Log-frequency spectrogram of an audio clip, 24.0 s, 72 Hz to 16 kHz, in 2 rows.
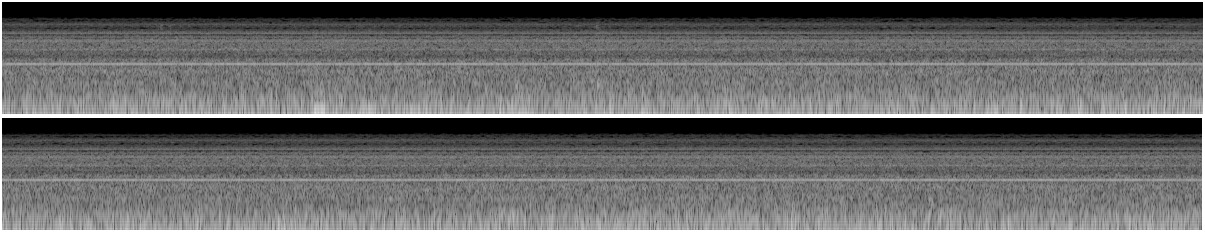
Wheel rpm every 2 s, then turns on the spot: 0, 0, 0, 0, 0, 0, 0, 0, 0, 0, 0, 0.
none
